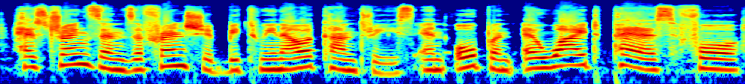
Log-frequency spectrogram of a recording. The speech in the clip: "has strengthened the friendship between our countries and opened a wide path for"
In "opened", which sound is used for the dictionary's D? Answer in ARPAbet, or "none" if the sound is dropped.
D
